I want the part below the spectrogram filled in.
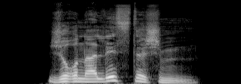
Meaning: strong dative masculine/neuter singular of journalistisch
- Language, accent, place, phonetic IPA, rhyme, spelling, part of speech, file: German, Germany, Berlin, [ʒʊʁnaˈlɪstɪʃm̩], -ɪstɪʃm̩, journalistischem, adjective, De-journalistischem.ogg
